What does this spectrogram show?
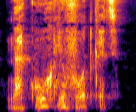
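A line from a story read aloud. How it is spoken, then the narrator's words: Whispering. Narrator (Russian): прошептал Джек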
